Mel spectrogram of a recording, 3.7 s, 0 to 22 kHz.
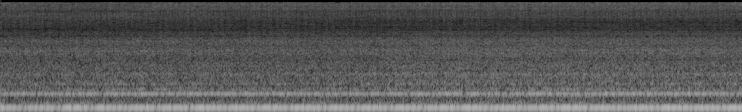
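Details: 1998 Ford Mustang, first start after about ten years sitting, warming toward normal running temperature: smooth, steady low hum with an even beat and no knocks or misses; healthy idle.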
